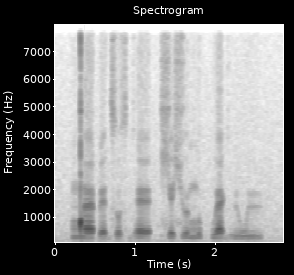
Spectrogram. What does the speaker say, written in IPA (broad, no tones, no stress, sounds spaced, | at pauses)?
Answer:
ŋ͡ǃ æ ɓ ɛ d͡z o z ɡʱ ɛ | ʑ ɛ ʑ ɵ ŋ o kʷ æ ɡʱ ʉ w ʉ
